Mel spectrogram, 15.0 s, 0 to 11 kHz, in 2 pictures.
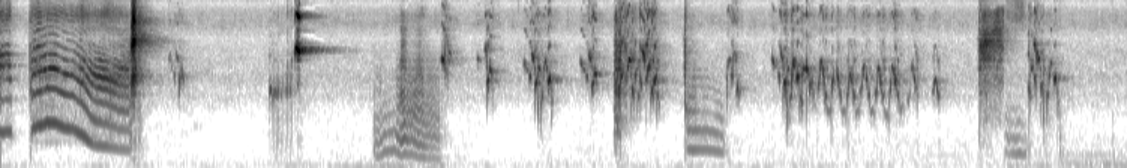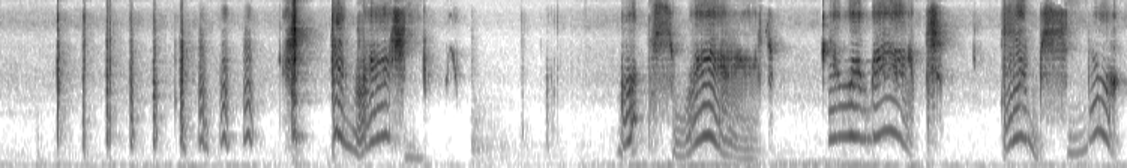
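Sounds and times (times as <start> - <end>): budgie chattering and warbling: 1.8 - 7.1, 7.8 - 15.0.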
